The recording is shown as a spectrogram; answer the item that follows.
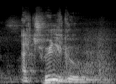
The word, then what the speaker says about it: Entschuldigung: Entschuldigung. – Huh? Entschuldigung? – Yeah. – Entschuldigung.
